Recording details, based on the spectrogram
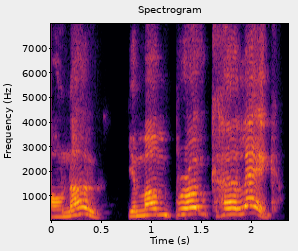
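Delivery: loud, strongly stressed, emphatic, rising voice. Teacher modeling a reply to an imaginary student: loud and emphatic. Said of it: "said louder and emphatically".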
